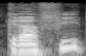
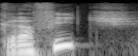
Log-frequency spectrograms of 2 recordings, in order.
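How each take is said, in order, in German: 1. Der Name endet auf ein einfaches „t“. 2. Der Name endet auf ein „tsch“. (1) "Aus Grafit wurde" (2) "wurde Grafitsch"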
